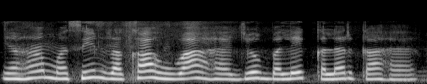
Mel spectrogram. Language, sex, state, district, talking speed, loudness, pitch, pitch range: Hindi, female, Jharkhand, Palamu, 140 wpm, -12 LUFS, 260 Hz, 245-280 Hz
